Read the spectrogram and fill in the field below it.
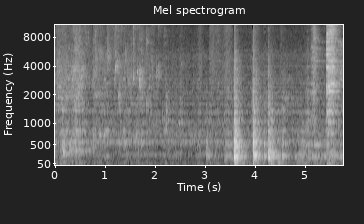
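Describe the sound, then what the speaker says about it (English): Plain water trickles and splashes into alcohol in a vessel during home spirit making, with light clinks of glass or metal. The sound stays soft and uneven, then ends in a few sharper knocks near the end. "So we're just adding now our plain water to the alcohol."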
